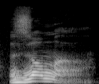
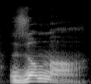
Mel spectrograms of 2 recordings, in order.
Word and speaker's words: Sommer: S라고 말을 하지만 실제로 발음은 S가 아니라 지읒 발음이 납니다. 보세요. Sommer, Sommer 이렇게 합니다.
